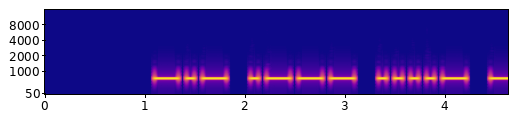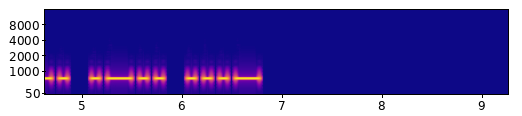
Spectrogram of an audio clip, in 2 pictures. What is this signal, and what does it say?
Morse code, heard as a keyed tone, about 16 wpm, 700 Hz. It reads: KJ4NLV
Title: USA Call Signs - 6 Characters - Repeated 2x - 15wpm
